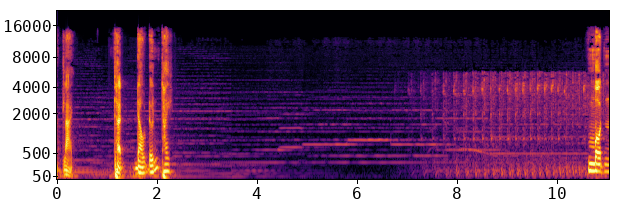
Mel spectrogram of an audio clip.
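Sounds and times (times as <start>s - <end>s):
speech: 0.1s - 0.4s, 1.2s - 2.4s, 10.6s - 11.0s
old three-wheeled farm vehicle engine chugging: 6.9s - 11.0s.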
